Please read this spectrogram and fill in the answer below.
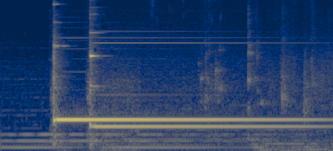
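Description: Two-note ding-dong doorbell chime: a higher note about two-thirds of a second in, then a lower note half a second later, both ringing on and fading slowly over about three seconds.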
